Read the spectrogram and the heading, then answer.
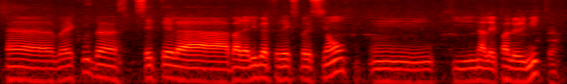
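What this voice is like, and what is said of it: Slight Slovak accent in French. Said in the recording (French): “tu as un petit accent ... je viens de Slovaquie”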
